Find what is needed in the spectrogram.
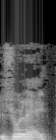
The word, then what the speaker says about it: Joliet: Now you might hear that last name pronounced Joliet.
